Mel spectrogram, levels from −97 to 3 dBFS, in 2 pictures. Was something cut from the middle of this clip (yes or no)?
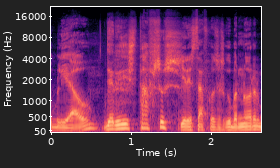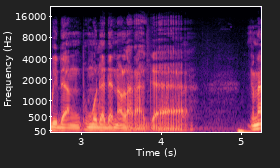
no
